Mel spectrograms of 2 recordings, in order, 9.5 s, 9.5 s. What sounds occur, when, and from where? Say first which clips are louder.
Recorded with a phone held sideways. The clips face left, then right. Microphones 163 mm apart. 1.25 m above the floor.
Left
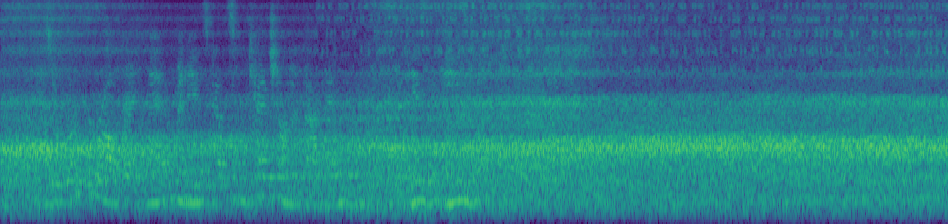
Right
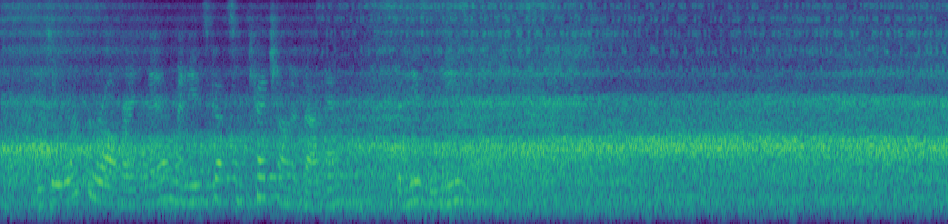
0.3 s a woman speaking: right 2 dB; 55° right (ahead or behind), 3 m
